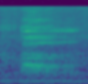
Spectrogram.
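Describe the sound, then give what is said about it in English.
A single soft, breathy huff blown onto a humidity sensor to fog it, lasting about a second over a low background hum. “If I take this and I breathe on it, kind of like you fog a mirror, I'm gonna go ahead and fog it.”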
